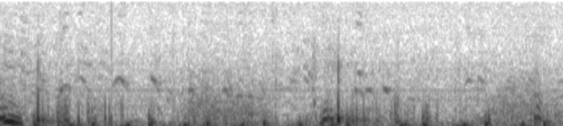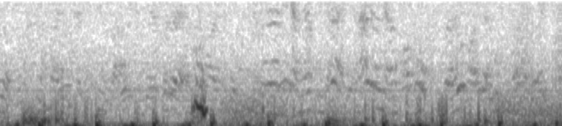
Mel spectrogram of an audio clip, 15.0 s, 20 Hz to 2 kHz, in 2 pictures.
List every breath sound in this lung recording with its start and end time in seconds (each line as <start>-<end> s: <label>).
2.29-3.77 s: inhalation
3.79-5.97 s: exhalation
6.41-7.72 s: inhalation
7.79-8.95 s: exhalation
7.79-8.95 s: crackles
10.46-11.68 s: inhalation
11.86-14.09 s: exhalation
11.86-14.09 s: crackles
